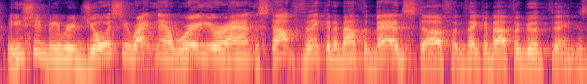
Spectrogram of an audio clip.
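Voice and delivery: normal talking voice

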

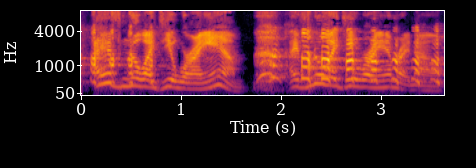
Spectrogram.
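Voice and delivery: high, laughing, half-panicked. Retold or imitated. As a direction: giggle through the lost panic. Panicked drunk self-quote, laughing.

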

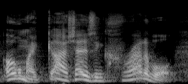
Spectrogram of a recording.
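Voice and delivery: amazed. Retold or imitated. Admiring a great performance.

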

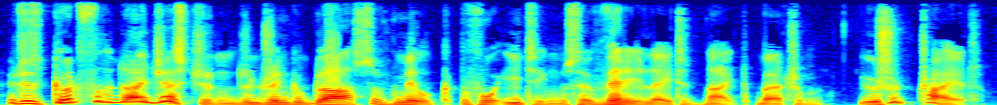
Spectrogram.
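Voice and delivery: high, loud stern aunt lecturing. A narrator's reading. Aunt lecturing Bertram about milk before eating, a touch stern. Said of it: "Aunt Agatha's voice".

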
